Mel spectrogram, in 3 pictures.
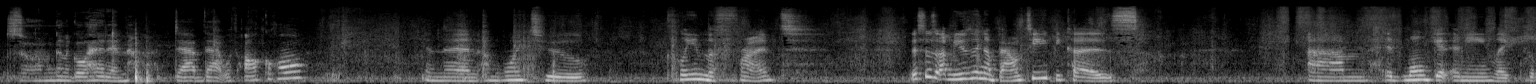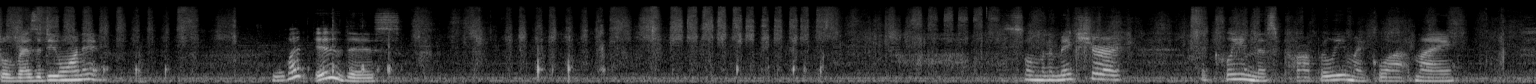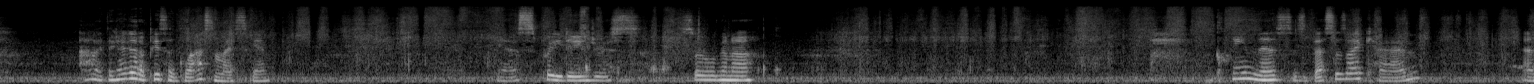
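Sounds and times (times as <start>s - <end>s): paper towel scrubbing phone: 8.4s - 17.8s, 18.6s - 30.5s, 32.5s - 38.0s, 39.1s - 46.0s.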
